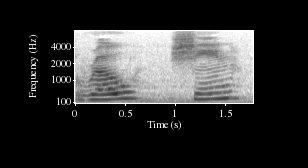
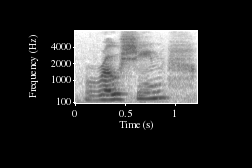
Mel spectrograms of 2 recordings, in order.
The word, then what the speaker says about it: Róisín: which means little rose it's pronounced ro sheen roshin and it's spelt with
